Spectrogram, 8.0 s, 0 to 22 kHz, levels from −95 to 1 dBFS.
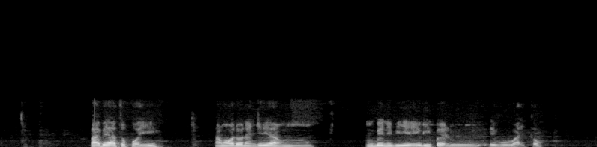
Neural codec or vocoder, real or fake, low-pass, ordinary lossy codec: none; real; 7.2 kHz; none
